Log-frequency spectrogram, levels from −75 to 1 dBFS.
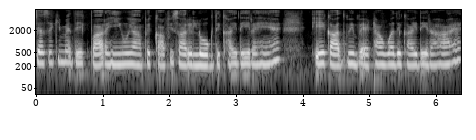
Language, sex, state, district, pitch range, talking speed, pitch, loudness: Hindi, female, Delhi, New Delhi, 225-245 Hz, 225 wpm, 235 Hz, -17 LUFS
